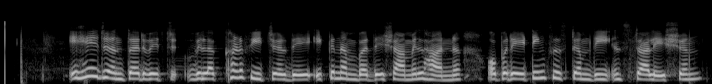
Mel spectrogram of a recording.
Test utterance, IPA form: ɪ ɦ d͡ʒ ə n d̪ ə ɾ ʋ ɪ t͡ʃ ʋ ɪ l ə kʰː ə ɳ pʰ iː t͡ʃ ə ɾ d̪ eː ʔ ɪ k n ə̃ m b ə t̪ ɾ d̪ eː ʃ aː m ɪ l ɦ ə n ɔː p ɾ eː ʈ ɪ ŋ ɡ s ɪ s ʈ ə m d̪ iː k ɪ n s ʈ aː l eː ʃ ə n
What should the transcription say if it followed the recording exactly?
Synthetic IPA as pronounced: ɪ ɦ d͡ʒ ə n t̪ ə ɾ ʋ ɪ t͡ʃ ʋ ɪ l ə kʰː ə ɳ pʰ iː t͡ʃ ə ɾ d̪ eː ʔ ɪ k n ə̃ m b ə ɾ d̪ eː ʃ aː m ɪ l ɦ ə n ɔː p ɾ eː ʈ ɪ ŋ ɡ s ɪ s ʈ ə m d̪ iː ʔ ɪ n s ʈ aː l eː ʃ ə n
